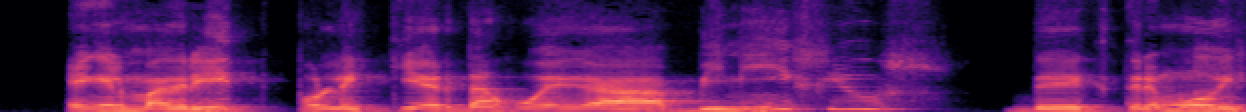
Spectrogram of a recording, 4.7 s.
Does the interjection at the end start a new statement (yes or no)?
no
